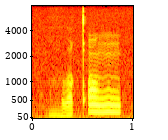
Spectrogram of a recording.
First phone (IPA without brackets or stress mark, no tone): ɦ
